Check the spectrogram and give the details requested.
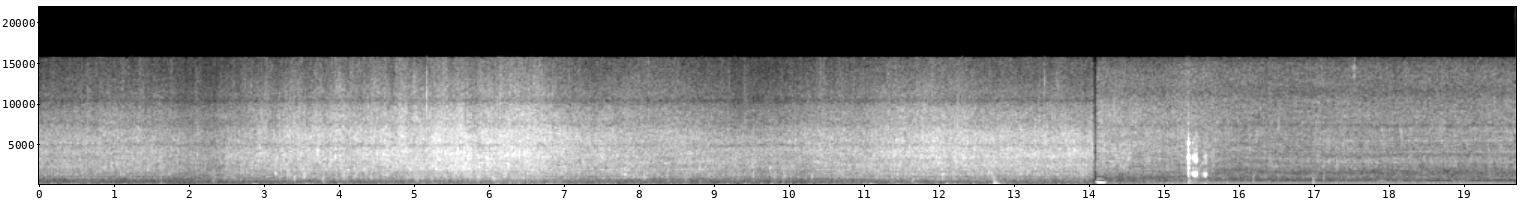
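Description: Frying over an open wood fire: a steady sizzle with crackling of burning wood. About two-thirds of the way through, this gives way to a steady low hum and a few sharp knife clicks as a tomato is sliced over a clay plate.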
